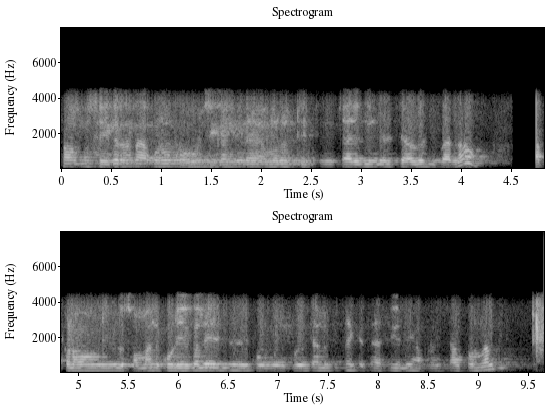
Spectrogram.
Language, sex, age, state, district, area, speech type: Odia, male, 18-30, Odisha, Puri, urban, conversation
